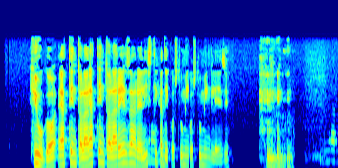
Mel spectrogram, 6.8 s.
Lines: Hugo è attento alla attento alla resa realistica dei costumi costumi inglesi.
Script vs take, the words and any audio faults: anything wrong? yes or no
yes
